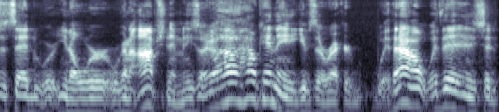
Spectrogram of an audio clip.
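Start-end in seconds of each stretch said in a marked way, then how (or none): 2.1-2.8 mock complaint. Mimics Rogers' complaining.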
